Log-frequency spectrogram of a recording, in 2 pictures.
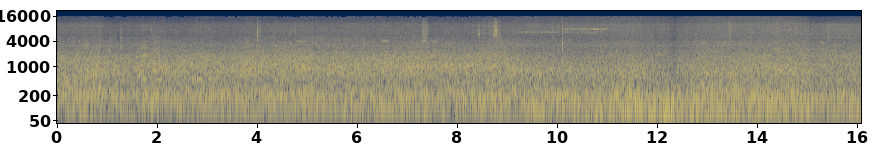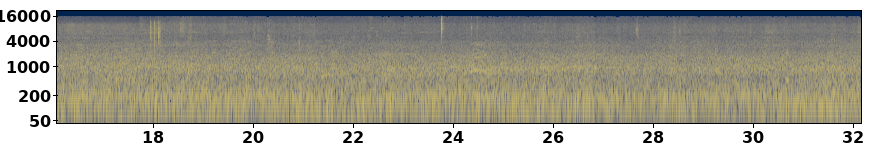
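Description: Steady roadway traffic noise from a busy city boulevard, with indistinct voices mixed in.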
